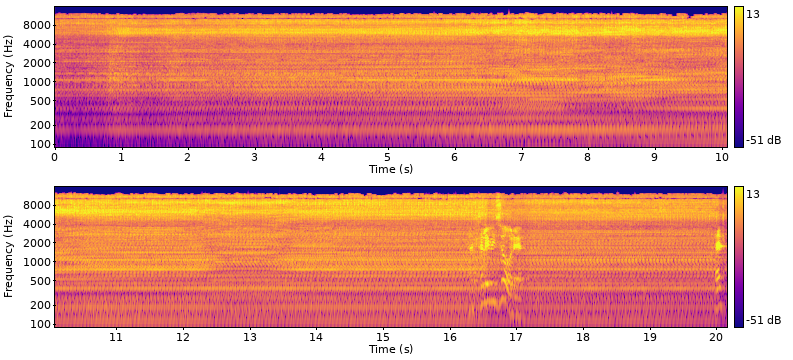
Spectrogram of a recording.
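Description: A steady electrical buzzing hum with many overtones, growing slowly louder over the first ten seconds and then holding. A short voice cuts in over it about three-quarters of the way through.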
